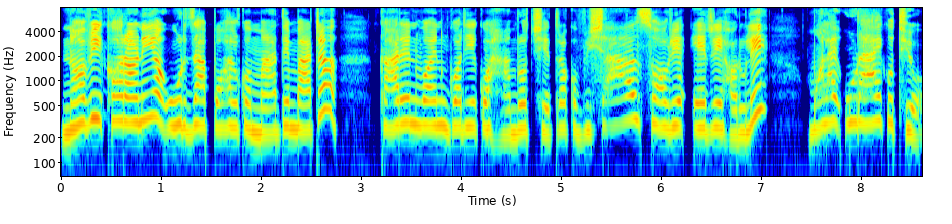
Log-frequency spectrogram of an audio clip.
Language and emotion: Nepali, surprised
